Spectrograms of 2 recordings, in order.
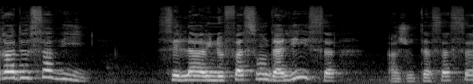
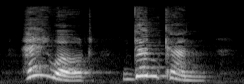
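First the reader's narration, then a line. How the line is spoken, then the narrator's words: Exclaiming. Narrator (French): s'écria Alice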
